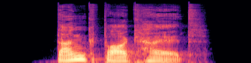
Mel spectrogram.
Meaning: gratitude, gratefulness, thankfulness
- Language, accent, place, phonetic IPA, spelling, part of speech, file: German, Germany, Berlin, [ˈdaŋkbaːɐ̯kaɪ̯t], Dankbarkeit, noun, De-Dankbarkeit.ogg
